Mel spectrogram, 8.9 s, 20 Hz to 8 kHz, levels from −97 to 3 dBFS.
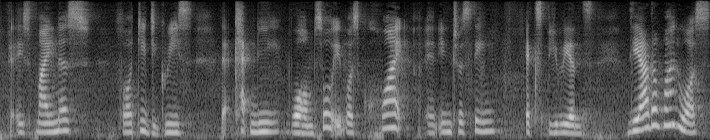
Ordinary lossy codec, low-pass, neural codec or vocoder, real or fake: none; none; codec, 16 kHz, 0.8 kbps, ZipCodec; fake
